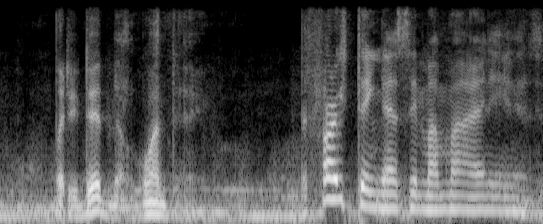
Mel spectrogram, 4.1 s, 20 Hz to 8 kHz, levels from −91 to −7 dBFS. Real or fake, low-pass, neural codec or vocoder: fake; 7.2 kHz; codec, 24 kHz, 1.5 kbps, HILCodec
